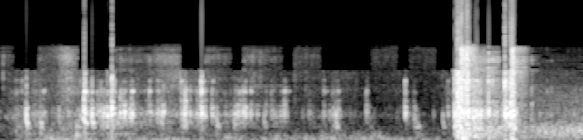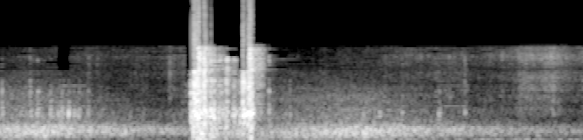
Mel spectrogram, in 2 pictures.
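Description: Brush and twigs crackling as a hunter pushes through the undergrowth. Then two shotgun shots about three seconds apart, each a very loud crack followed by a low rolling echo that fades over a couple of seconds.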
